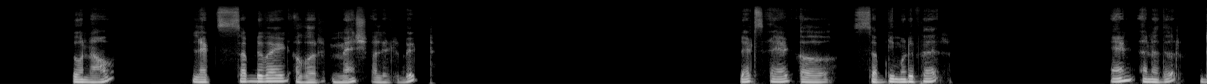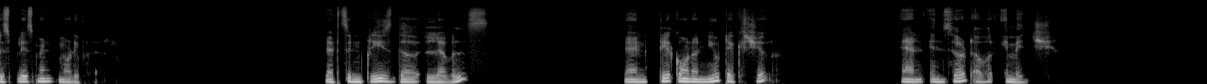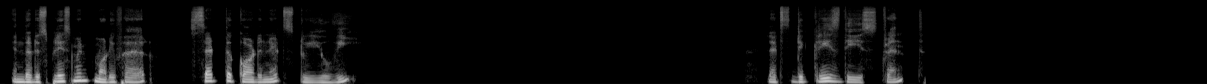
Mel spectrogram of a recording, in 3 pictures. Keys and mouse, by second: 1.7 click, 2.0 Tab, 4.2 ctrl+r, 7.4-10.6 drag, 11.5 click, 16.5 click, 16.9 click, 19.7 click, 20.9-23.7 drag, 27.5-28.5 drag, 29.7-31.0 middle drag, 32.7-36.2 shift+middle drag.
